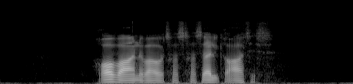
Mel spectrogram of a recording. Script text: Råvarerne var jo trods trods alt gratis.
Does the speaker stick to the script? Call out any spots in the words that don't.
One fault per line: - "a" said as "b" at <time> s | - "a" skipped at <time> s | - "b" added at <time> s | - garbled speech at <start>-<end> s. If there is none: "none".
none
